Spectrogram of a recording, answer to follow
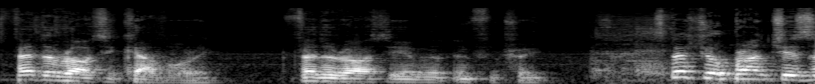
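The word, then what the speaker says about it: foederati: in the interim period the O is silent that's federa cavalry federa infantry special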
